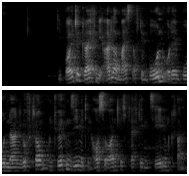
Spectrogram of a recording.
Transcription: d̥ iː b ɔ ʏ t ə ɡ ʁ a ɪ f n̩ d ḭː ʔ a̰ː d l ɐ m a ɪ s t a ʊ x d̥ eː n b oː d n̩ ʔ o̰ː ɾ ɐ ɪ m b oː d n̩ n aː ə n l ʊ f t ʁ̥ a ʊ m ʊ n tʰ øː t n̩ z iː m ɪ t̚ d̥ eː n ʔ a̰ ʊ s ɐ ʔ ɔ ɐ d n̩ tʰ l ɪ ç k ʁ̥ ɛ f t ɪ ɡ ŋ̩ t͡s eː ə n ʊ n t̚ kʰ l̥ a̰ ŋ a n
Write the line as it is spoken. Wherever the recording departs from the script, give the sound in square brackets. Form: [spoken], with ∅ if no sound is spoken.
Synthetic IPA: d̥ iː b ɔ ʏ t ə ɡ ʁ a ɪ f n̩ d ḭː ʔ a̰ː d l ɐ m a ɪ s t a ʊ [f] d̥ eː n b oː d n̩ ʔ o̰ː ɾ ɐ ɪ m b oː d n̩ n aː ə n l ʊ f t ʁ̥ a ʊ m ʊ n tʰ øː t n̩ z iː m ɪ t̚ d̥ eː n ʔ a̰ ʊ s ɐ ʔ ɔ ɐ d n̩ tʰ l ɪ ç k ʁ̥ ɛ f t ɪ ɡ ŋ̩ t͡s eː ə n ʊ n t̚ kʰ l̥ a̰ ŋ [ə] n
